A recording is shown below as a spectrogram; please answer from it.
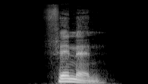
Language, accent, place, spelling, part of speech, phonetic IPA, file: German, Germany, Berlin, Finnin, noun, [ˈfɪnɪn], De-Finnin.ogg
- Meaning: Finn (female person from Finland)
